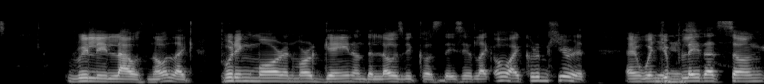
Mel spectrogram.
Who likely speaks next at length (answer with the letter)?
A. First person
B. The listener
A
